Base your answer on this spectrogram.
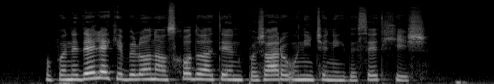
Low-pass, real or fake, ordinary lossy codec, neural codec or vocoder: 19.8 kHz; real; Opus, 64 kbps; none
